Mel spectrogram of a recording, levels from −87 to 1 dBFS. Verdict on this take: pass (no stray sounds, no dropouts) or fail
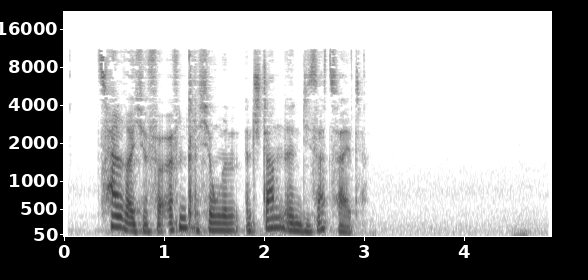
pass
